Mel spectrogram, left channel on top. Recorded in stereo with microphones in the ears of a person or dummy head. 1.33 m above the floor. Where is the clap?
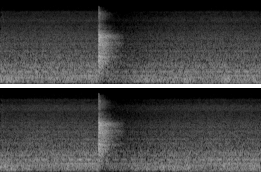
Centre (ahead or behind).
